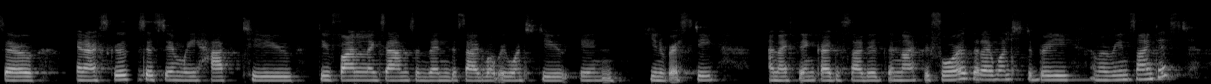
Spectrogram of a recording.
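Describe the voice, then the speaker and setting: A woman speaks with an Irish accent at a moderate pace. Her intonation stays monotone and flat. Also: medium pitch for a woman. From Ireland. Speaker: marine scientist. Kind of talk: panel discussion.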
